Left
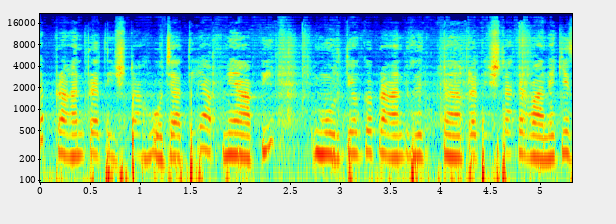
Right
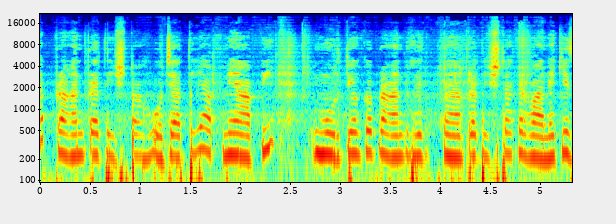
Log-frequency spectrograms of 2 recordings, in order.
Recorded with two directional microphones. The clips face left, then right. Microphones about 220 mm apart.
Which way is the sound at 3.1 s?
50° right (ahead or behind).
